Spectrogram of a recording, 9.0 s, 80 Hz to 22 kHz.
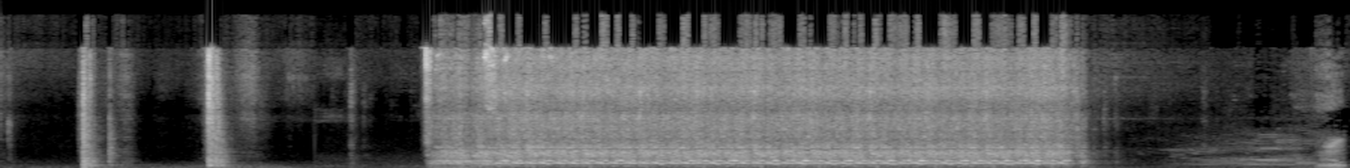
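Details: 1964 Ford Thunderbird with a new voltage regulator, starter relay and coil fitted. The starter turns the engine over at a steady even rhythm for about four seconds but it never catches. The fuel pump works and the faulty distributor is replaced with a Motorcraft unit.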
